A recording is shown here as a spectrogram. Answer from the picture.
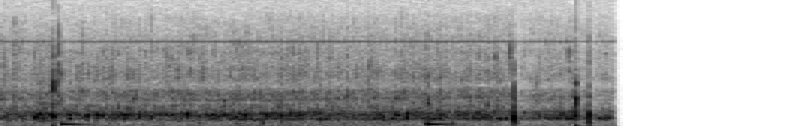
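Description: A steady rushing noise with a few light clicks, which stops dead about three seconds in.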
